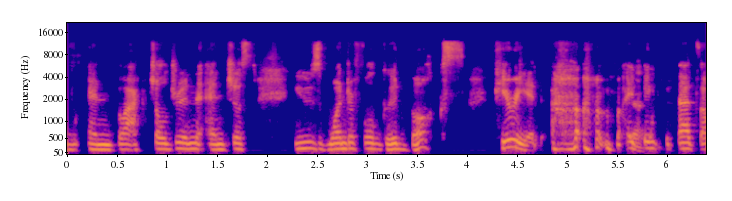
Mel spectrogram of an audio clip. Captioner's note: chuckling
